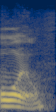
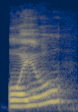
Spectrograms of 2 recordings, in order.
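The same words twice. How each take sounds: First: It is said in a strong regional accent. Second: It is said in a general, everyday accent. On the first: This is how the speaker was born talking. "but like oil" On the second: This is how the speaker talks now. "the oil that I would say normally"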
